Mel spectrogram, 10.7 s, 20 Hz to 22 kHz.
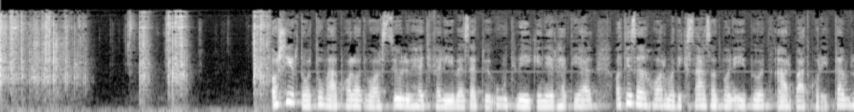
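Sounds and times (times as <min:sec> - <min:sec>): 
coins clinking and dropping: 0:00.0 - 0:03.5
speech: 0:03.4 - 0:10.6.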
